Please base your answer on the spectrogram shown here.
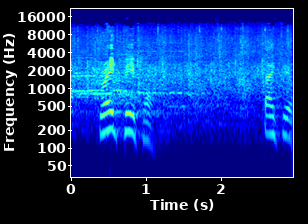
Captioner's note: applause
